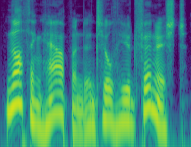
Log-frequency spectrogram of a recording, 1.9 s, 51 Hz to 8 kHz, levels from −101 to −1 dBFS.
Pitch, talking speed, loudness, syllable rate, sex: 130 Hz, 190 wpm, -17 LUFS, 6.7 syllables/s, male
